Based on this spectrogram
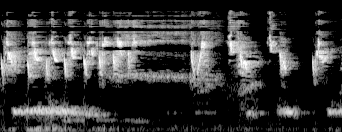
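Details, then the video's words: A captive Javan bush lark sings steadily while perched on a rock, pouring out a fast, rolling stream of high, sharp chirps and trills with brief pauses, plus a faint low hum early on. "Branjangan Javanica Gacor Istimewa - Ngerol Anteng"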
